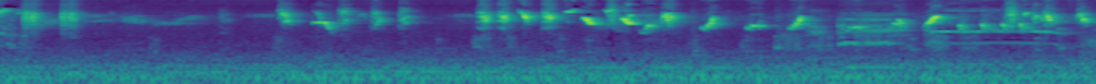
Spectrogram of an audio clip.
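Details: Varied, rapid song of a greater green leafbird: quick chattering runs of high chips and slurred whistles. A short quiet gap comes early, then a long, busy stretch of mixed notes.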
